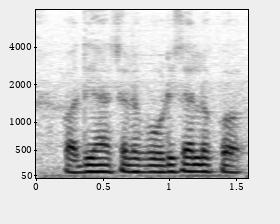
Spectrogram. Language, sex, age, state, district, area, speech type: Odia, male, 60+, Odisha, Jagatsinghpur, rural, spontaneous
